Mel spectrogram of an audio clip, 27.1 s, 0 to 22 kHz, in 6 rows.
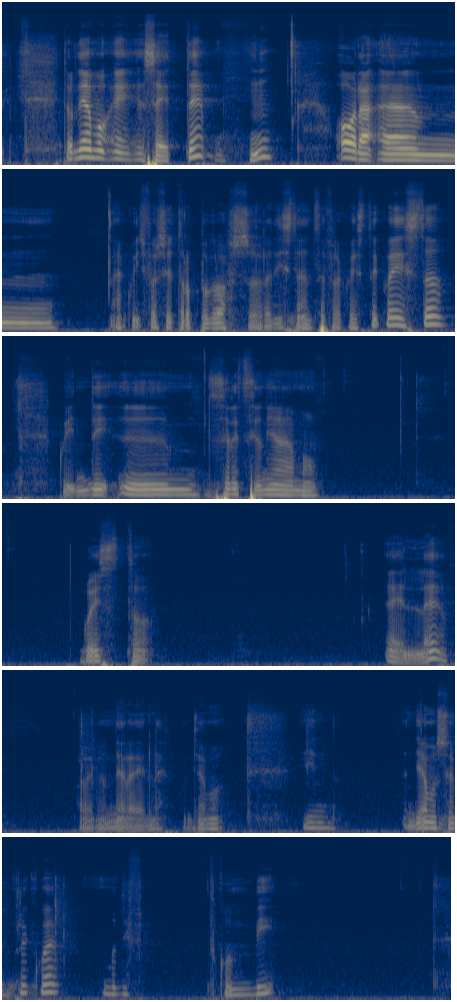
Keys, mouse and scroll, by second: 0.8 KP_7, 2.9 a, 17.0 l, 18.9 a, 21.2 z, 23.2 b.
